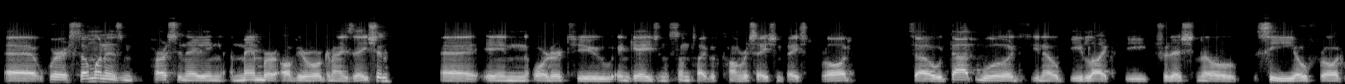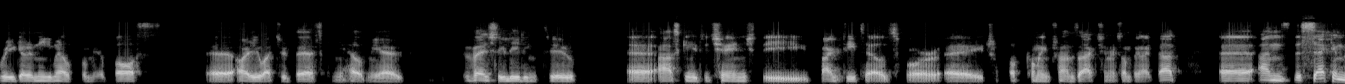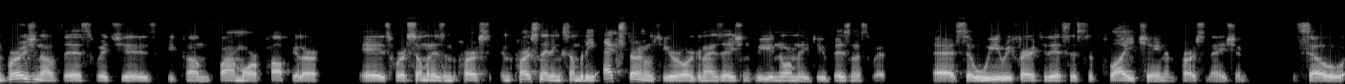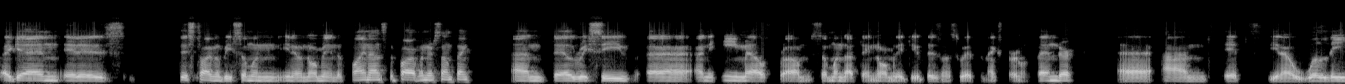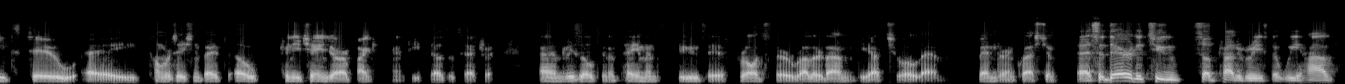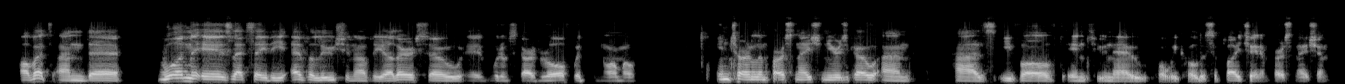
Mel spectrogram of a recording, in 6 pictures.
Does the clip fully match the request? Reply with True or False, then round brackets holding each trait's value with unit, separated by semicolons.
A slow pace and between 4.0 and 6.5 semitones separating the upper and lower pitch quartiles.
False (170 wpm; 4.5 semitones)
